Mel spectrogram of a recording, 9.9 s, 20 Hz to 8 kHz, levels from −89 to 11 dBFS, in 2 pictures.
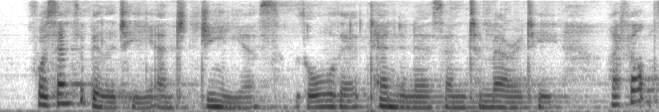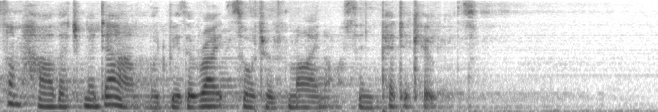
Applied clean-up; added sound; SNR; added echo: none; none; none; reverberation time 2.1 s.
